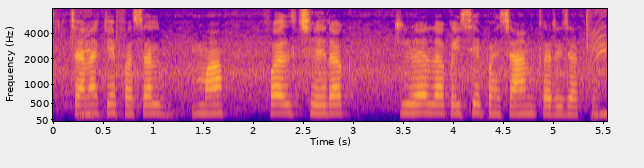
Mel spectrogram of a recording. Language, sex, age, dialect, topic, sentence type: Chhattisgarhi, female, 18-24, Western/Budati/Khatahi, agriculture, question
